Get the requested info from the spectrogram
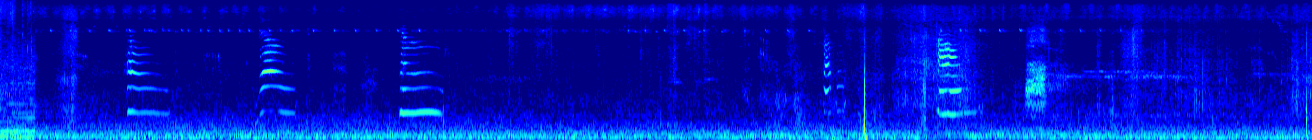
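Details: Black cat chatting as it strolls outdoors, later sitting on a bench to be petted: three short harmonic meows about two seconds apart, then a pair of meows near the end, over steady low background rumble and a sharp knock.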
